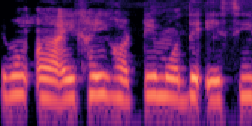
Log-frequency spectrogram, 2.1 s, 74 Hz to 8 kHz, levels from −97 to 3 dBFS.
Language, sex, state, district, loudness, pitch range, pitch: Bengali, female, West Bengal, North 24 Parganas, -25 LUFS, 205-235 Hz, 220 Hz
